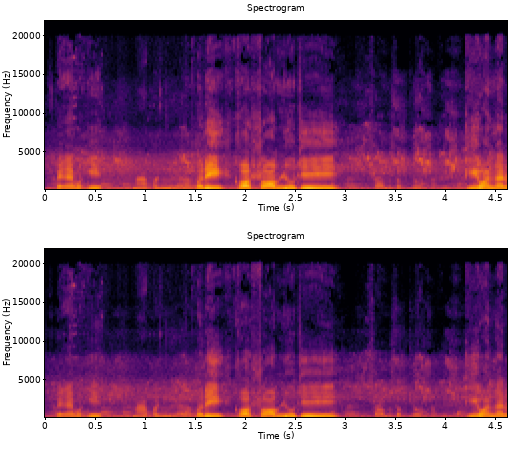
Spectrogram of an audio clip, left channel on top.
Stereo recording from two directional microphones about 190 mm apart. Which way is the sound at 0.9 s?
25° right (ahead or behind).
